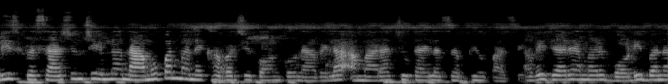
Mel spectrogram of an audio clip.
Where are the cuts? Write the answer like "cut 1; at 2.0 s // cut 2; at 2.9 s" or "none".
cut 1; at 5.2 s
